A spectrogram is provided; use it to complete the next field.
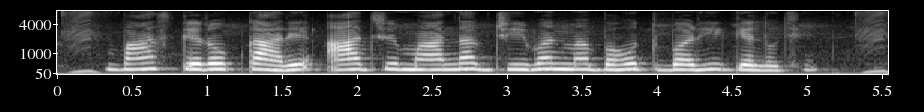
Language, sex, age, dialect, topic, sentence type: Maithili, female, 25-30, Angika, agriculture, statement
